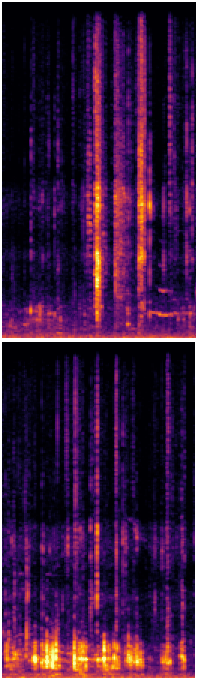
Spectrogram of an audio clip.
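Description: A dog panting as it walks, in a run of short breaths over the second half, with a few sharp clicks earlier on.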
